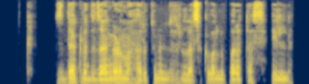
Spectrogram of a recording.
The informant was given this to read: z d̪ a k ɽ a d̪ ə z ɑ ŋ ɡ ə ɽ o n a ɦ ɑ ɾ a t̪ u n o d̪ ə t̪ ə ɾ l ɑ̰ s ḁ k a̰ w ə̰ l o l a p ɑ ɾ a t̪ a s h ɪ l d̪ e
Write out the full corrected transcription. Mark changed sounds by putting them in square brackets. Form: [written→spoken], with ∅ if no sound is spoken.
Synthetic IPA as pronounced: z d̪ a k ɽ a d̪ ə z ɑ ŋ ɡ ə ɽ o [n→m] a ɦ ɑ ɾ a t̪ u n o d̪ ə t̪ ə ɾ l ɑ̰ s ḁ k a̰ w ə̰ l o l a p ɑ ɾ a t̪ a s h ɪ l d̪ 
